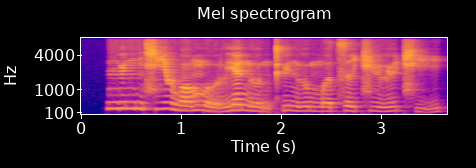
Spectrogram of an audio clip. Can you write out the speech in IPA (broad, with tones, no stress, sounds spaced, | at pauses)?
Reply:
n̪ y˥ n i˨ n ɕ i˥ ɻ w ɔ˧˥ m o̰˨˩ ʊ̯ l j ɛ˥˩ n l ʊ̰˨˩ ŋ t̪ʰ y˥˧ n l u˥˩ m ɤ˧˥ t͡s ɹ̩˥˧ t͡ɕ y˥˩ l y˥ t͡ɕʰ ḭ˨˩˦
